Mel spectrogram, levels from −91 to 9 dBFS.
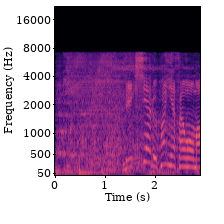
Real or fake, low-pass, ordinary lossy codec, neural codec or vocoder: fake; 7.2 kHz; MP3, 64 kbps; codec, 24 kHz, 3.1 kbps, DualCodec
